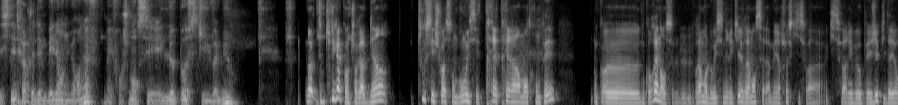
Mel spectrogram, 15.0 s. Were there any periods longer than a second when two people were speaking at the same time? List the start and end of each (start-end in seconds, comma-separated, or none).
none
